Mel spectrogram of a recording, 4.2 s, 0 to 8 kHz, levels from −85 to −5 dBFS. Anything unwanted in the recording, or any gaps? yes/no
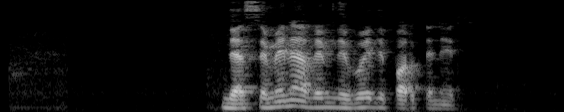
no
